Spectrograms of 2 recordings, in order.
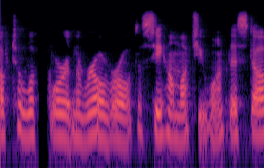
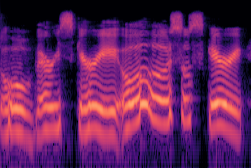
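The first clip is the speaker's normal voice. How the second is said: sarcastic mock fear; 3 semitones higher, 8 dB louder than usual. Mocking the weak defense.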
